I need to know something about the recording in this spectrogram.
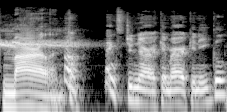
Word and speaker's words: Maryland: Hey, Dave, it's pronounced Maryland.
